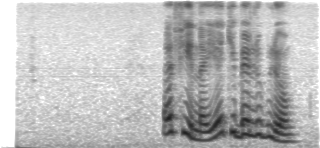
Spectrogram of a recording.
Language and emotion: Russian, neutral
